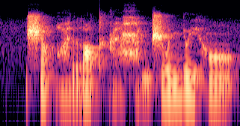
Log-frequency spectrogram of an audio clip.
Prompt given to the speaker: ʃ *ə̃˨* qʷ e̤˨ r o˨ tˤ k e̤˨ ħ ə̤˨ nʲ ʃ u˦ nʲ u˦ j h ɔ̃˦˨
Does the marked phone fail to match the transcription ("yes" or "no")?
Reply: no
